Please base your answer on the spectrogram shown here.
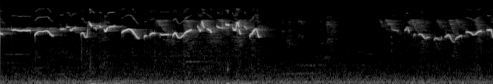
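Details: Mountain leaf warbler song, called blerengan or cikrak daun, described as gacor: rapid, high, thin warbling twitters in quick wavering phrases for two and a half seconds, a pause, then another sweeping trill.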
